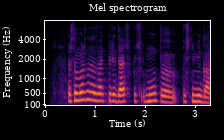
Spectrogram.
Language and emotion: Russian, neutral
